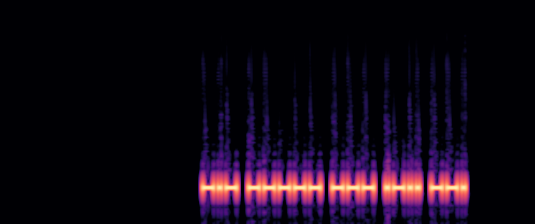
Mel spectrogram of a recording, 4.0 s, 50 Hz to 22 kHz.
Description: Morse code, heard as a keyed tone, about 40 wpm, 700 Hz. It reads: K0OLG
